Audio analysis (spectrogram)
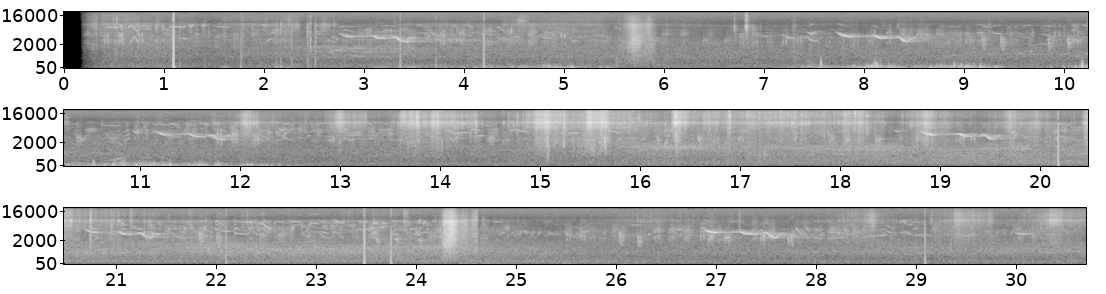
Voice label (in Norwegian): tale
